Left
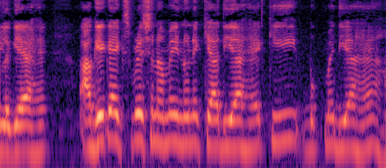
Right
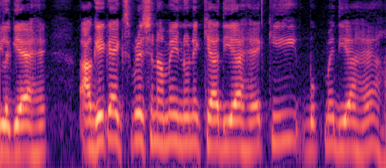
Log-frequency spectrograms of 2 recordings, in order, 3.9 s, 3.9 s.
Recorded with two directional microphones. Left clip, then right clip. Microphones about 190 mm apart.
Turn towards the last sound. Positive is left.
turn(degrees=-35)  # may be behind; listen again after turning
